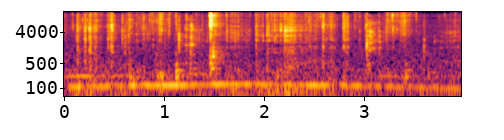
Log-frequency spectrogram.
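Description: A metal blade scrapes across a palm-sized solid lilac soap bar held in hand, shaving thin curls off the surface. The sound is a soft, bright, crackly scraping with a steady low hum underneath, broken by one sharp click about halfway through.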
